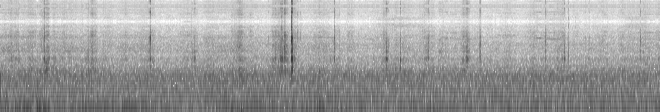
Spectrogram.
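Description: Footsteps on the wooden plank deck of a suspension footbridge: scattered knocks and scuffs about once a second, the sharpest about three and a half seconds in, over a steady low rumble.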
